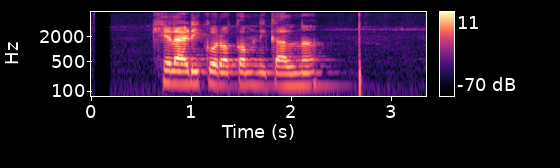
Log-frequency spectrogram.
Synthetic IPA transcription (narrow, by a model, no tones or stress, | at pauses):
kʰelaɽikoɾʌkʌmnikalnʌ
